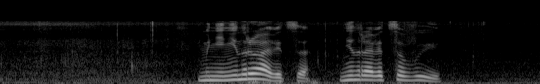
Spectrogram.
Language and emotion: Russian, angry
